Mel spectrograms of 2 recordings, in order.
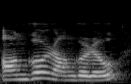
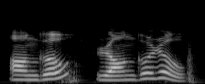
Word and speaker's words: Ngorongoro: When a word starts with ng, as does ngo, rong, goro, you will pronounce that n but without sneaking in a vowel between the n and the g.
